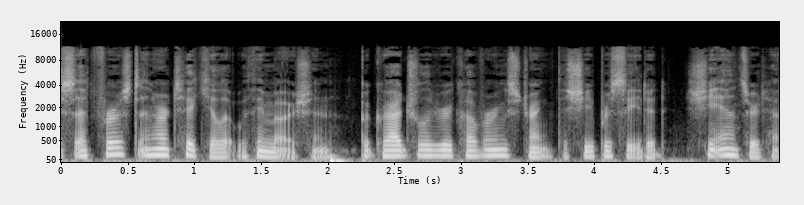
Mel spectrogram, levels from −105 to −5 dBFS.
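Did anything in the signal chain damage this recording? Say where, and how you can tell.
Yes. At 2.02 s a deep, dull thump cuts into the speech and is gone by 2.18 s, peaking at about -11 dBFS and dying away with a decay of around 37 ms. That low, body-blow quality with a quick tail points to a phantom power thump in the analogue input stage: the supply was switched on or off while the input was live, and the sudden DC step was passed through the coupling capacitors as a low-frequency pulse.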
